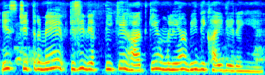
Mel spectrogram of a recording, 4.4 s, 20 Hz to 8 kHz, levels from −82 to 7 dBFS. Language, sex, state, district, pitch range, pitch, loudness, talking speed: Hindi, female, Uttar Pradesh, Shamli, 215-275 Hz, 255 Hz, -13 LUFS, 190 wpm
